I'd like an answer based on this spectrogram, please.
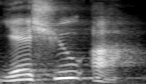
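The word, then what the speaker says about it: ישוע: 아히 이렇게 예슈 예슈아 이렇게 되어 있습니다.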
